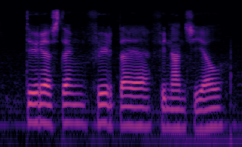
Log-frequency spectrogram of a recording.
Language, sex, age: Afrikaans, male, 21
